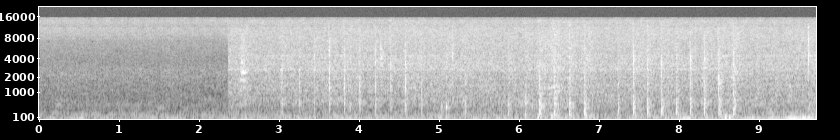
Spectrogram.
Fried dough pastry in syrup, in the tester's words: صوت القرمشة. سمعتوا ما شاء الله مقرمشة جدا ومفرغة من جوه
